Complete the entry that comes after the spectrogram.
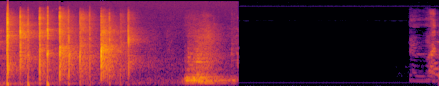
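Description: A short round of hand clapping thanking the previous DJ for their set on a radio show, a dozen or so sharp claps in quick uneven succession, then a brief noisy swell before it cuts to silence, with a faint voice at the end.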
